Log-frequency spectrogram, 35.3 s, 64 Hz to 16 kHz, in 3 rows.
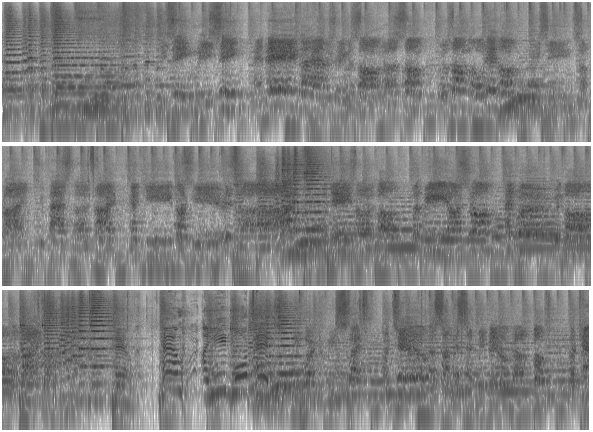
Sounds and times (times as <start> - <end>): Music: 0.0 - 35.3
Speech: 25.8 - 29.1.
